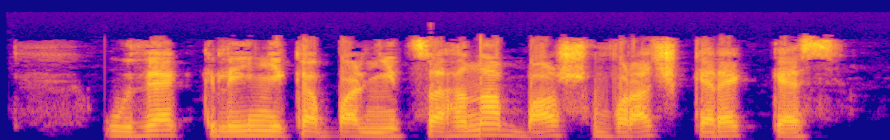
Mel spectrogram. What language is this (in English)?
Bashkir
